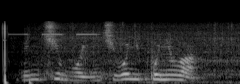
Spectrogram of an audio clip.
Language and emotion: Russian, angry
